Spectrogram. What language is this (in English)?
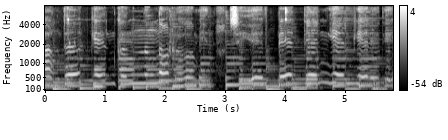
Kazakh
